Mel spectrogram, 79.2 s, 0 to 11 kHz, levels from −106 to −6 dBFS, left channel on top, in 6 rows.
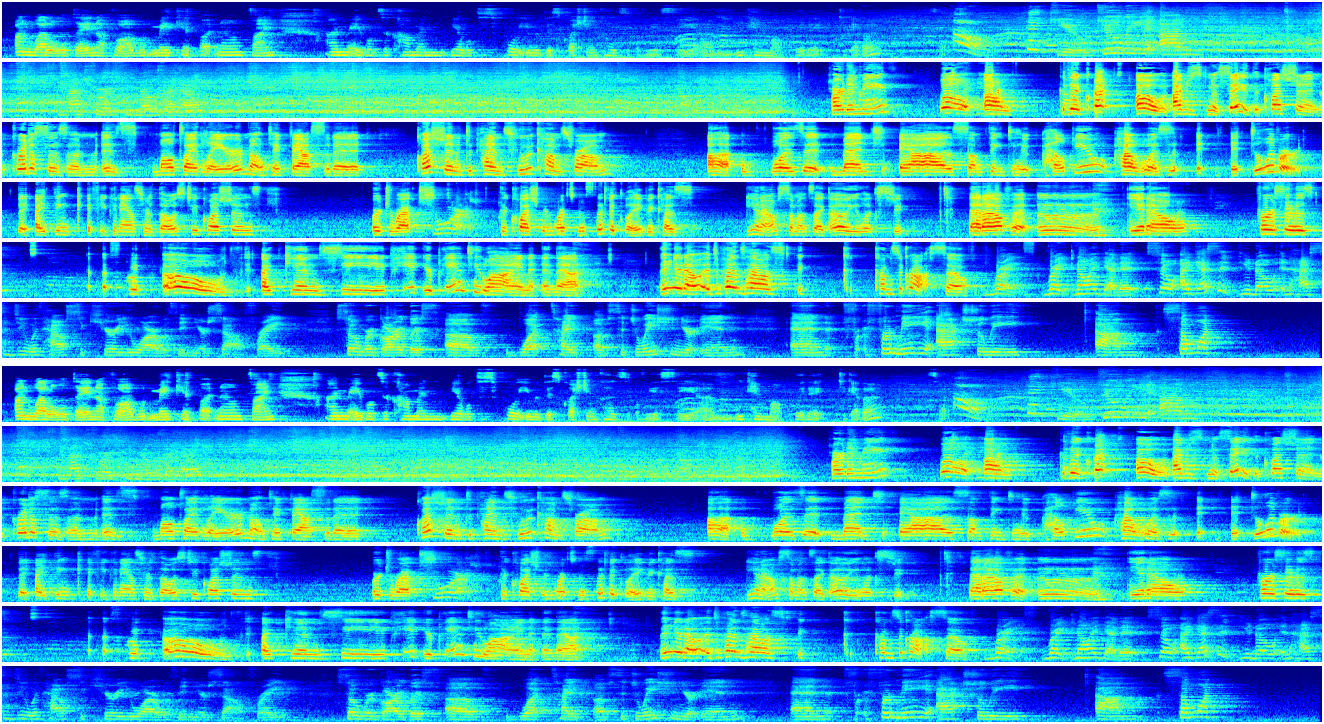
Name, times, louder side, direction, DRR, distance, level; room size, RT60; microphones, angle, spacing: voice 1, 0.1-8.8 9.4-9.5, right 4 dB, 45° right, 12 dB, 0.5 m, -44 dB
sound 1, 5.0-21.0, left 2 dB, 30° left, 3.2 m, -47 dB
voice 2, 9.5-9.9 10.3-12.0 13.7-15.3 19.9-20.1 22.8-23.1 23.8-24.0 43.8-44.4 50.5-50.8 51.9-52.1 53.2-53.7 58.5-58.8 62.6-68.8 69.4-73.4 73.9-76.2 76.9-78.1, left 3 dB, 65° left, 2 dB, 1.3 m, -46 dB
voice 3, 21.5-22.1 22.6-23.3 23.9-24.3 24.5-27.6 27.9-30.0 30.6-32.5 33.5-38.2 38.7-39.4 39.8-40.3 40.6-42.1 43.3-43.9 44.8-46.4 47.1-48.6 49.3-51.5 52.2-52.7 54.1-55.1 55.4-58.6 59.4-60.6 61.5-62.5, left 6 dB, 80° left, 12 dB, 0.7 m, -26 dB
30.0 x 12.0 x 2.5 m, 0.85 s
head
